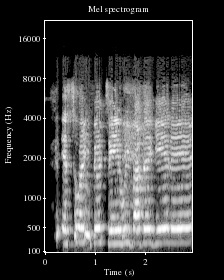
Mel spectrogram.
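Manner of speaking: mock hyped cheer, very high-pitched and loud.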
